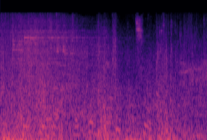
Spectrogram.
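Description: Lightning bolts crackle and zap.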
